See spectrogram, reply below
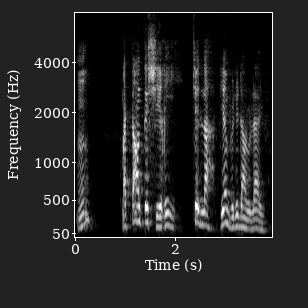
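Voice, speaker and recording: A man's voice: a little high, animated, measured pace, sharp tone. A man hosting a livestream, taunting and arguing in a mocking, repetitive way. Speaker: live-stream host. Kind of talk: livestream rant and chat.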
